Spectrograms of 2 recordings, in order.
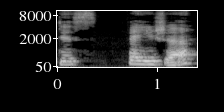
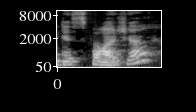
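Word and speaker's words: dysphagia: and it seems like the majority say dysphasia as in like Asia as a country some folks will say despacio sounds fancier but for the most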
